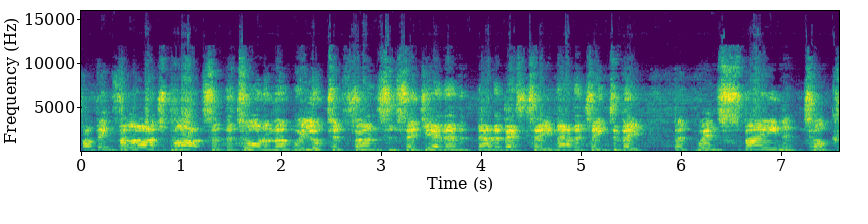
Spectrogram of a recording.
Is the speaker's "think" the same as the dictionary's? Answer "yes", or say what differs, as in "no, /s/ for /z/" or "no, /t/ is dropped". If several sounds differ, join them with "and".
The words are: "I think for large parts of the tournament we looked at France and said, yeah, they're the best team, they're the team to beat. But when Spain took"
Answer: yes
